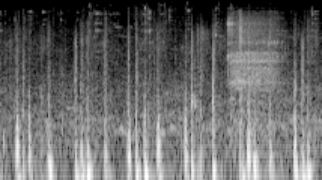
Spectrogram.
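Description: Horse hooves clip-clopping in the medieval video game Kingdom Come Deliverance, a quick steady run of close, distinct hoof strikes on hard ground, with a brief whinny-like sound partway through.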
